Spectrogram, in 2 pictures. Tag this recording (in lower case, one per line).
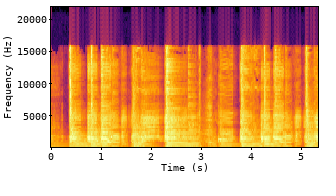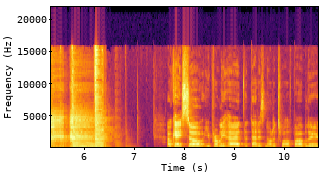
music
speech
